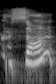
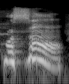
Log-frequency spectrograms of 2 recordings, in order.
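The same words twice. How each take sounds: First: It is said in an American accent, stress last. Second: It is said with a put-on French accent. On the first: "the accent is like at the end a croissant" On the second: "put on a like fake French accent"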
